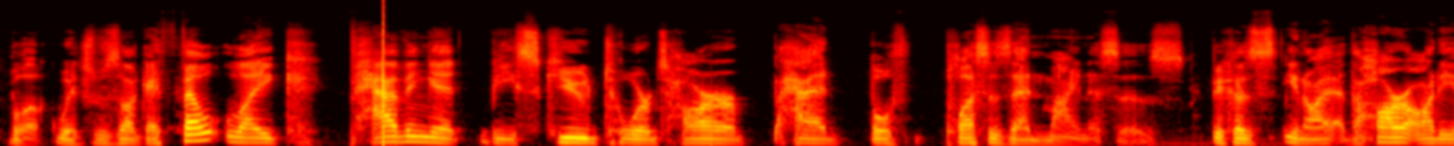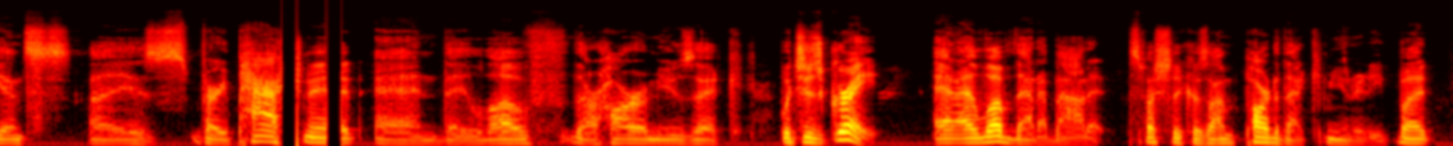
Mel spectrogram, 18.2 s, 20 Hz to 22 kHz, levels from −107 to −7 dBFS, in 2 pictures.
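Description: At 2.39 s a corrupt FLAC frame produces a sharp click peaking at about -10 dBFS, and at 4.44 s a much fainter tick at about -37 dBFS follows. In each, flipped bits slipped past an unchecked checksum, so the decoder's prediction ran on wrong values. That produces added noise rather than a gap, and the following frame decodes clean.

From 10.85 to 11.22 s the sound drops into abrupt, complete silence for about 0.37 s, which fits several consecutive frames being rejected. This is a corrupt frame that was muted: the decoder discarded the damaged data and the player substituted silence. It differs from the earlier clicks because nothing is heard in the hole, while timing afterward stays intact.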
